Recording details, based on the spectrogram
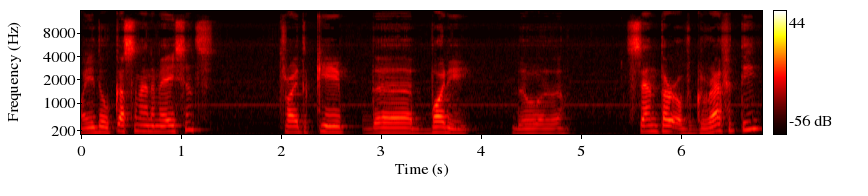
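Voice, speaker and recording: Lively intonation in a non-native accent. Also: man. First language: not English. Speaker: game animation tutorial creator. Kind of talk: tutorial. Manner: hesitant, many fillers.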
